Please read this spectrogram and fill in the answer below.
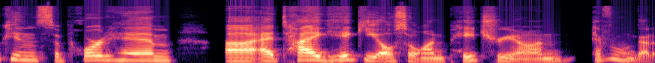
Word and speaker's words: Tadhg Hickey: His name is Ty Hickeyi. Please welcome. Hi, Francesca. How's it going? Um it's good. Thank you. You're pronouncing my name so beautifully, man.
